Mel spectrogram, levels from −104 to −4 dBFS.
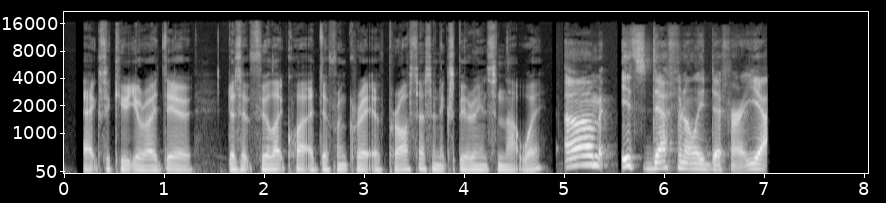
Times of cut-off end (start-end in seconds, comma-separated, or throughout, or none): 7.03-8.04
